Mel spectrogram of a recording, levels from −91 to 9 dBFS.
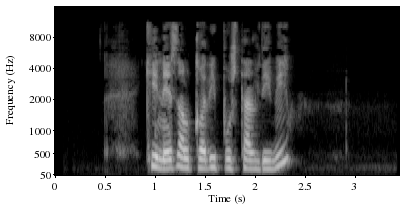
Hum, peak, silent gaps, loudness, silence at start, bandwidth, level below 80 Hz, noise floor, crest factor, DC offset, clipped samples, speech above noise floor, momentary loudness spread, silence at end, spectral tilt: none; -4 dBFS; none; -20 LUFS; 0.9 s; 11.5 kHz; -72 dBFS; -68 dBFS; 18 dB; under 0.1%; under 0.1%; 49 dB; 9 LU; 1.1 s; -5 dB/octave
